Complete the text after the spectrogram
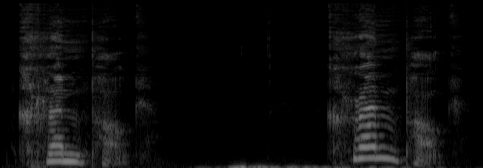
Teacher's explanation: Crem with a rolling R, crem and pog.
